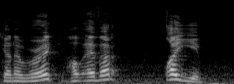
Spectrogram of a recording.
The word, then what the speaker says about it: طيب: However, tayyib, making T as bold and heavy, makes the correct pronunciation.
